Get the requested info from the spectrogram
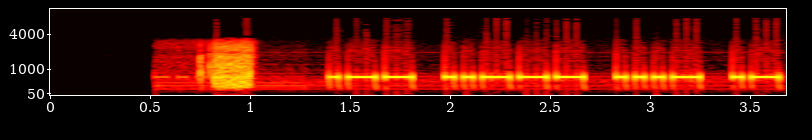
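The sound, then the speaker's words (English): A radio repeater time-out signal: a short hiss of static, then loud, rapid electronic beeps in quick repeating groups, clear with no voices. “Once again, we timed it out. Stand by while I reset the machine.”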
